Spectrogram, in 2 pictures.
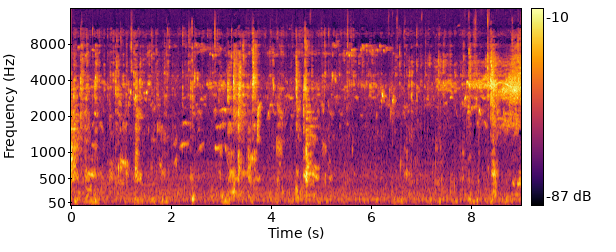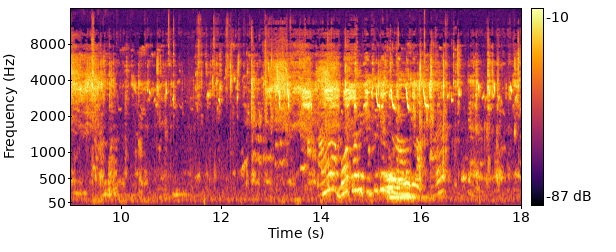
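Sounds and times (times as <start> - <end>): birds chirping: 0.1 - 18.0.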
